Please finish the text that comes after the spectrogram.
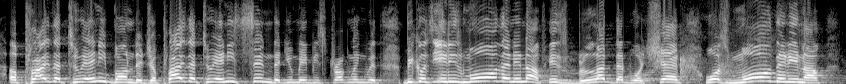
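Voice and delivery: high, loud, rousing preaching; full-force preaching. Acted. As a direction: lift the congregation, hammering each line.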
